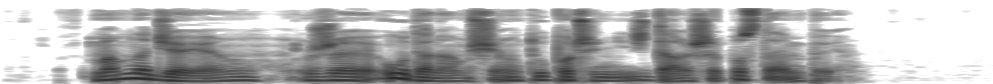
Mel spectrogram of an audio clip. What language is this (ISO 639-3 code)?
pol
